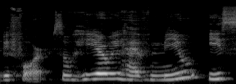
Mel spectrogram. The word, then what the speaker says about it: mil: video description okay 1000 mu now you have to look at the pronunciation of the l when it's the last letter of the word so listen to me i do not roll that l mew from here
